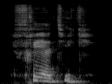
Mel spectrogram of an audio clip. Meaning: phreatic
- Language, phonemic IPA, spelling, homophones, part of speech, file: French, /fʁe.a.tik/, phréatique, phréatiques, adjective, LL-Q150 (fra)-phréatique.wav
